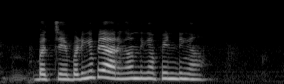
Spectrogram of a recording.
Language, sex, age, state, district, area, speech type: Dogri, female, 30-45, Jammu and Kashmir, Samba, rural, spontaneous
